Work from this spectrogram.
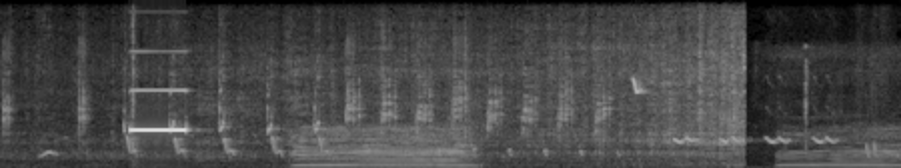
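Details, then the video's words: Cattle returning to the pen, running down a hill: one sustained low moo lasting over a second, then a second moo starting abruptly, with a sharp whistle-like tone and bird calls around them. "suara sapi moo"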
